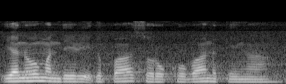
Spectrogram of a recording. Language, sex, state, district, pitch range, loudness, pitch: Garo, male, Meghalaya, West Garo Hills, 125-140 Hz, -17 LUFS, 130 Hz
